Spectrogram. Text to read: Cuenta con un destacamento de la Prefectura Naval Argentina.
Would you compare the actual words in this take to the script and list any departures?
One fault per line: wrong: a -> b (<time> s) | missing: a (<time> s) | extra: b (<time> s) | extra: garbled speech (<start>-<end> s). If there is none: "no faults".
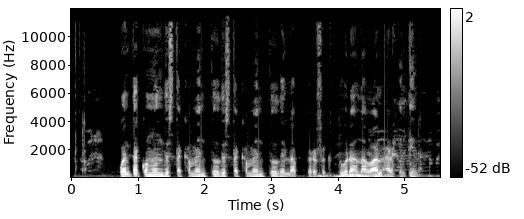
extra: destacamento (2.2 s)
